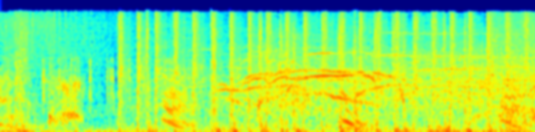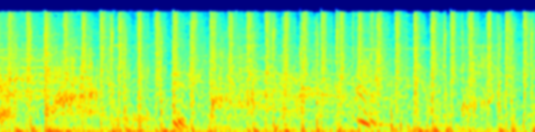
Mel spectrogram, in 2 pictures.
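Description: An automatic gun fires in rapid bursts.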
